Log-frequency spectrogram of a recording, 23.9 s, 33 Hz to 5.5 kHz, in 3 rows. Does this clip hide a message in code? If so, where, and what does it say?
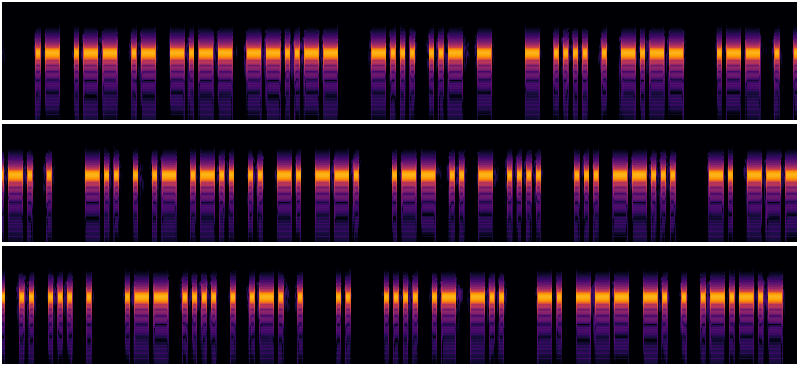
Yes: Morse code from 0.3 to 23.7 s, heard as a keyed tone, about 25 wpm, 600 Hz. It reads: AWAY, BUT THEY WERE DEALING WITH S7 NOISE WHERE I HAD NONE.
